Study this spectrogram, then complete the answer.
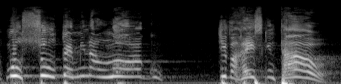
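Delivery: high, loud, drawn-out order; berro da esposa. Acted. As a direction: holler at your husband like a bossy wife. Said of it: "a mulher dele dá um berro". (berro agudo de esposa mandona)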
